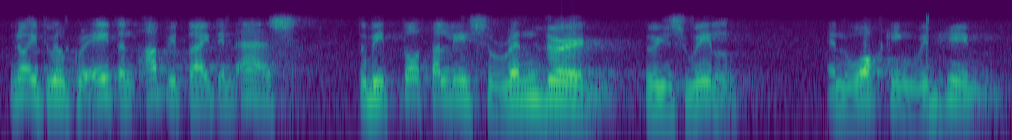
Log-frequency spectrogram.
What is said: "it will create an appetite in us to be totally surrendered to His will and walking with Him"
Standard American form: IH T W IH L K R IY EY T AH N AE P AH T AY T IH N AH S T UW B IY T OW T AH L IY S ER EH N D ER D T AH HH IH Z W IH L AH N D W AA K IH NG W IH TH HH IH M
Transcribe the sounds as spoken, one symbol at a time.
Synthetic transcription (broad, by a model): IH T W IH L K R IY EY T AH N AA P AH T AY T IH N AH S T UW B IY T OW T AH L IY S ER EH N D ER D T AH HH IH S W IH L AH N D W AA K IH NG W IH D HH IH M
